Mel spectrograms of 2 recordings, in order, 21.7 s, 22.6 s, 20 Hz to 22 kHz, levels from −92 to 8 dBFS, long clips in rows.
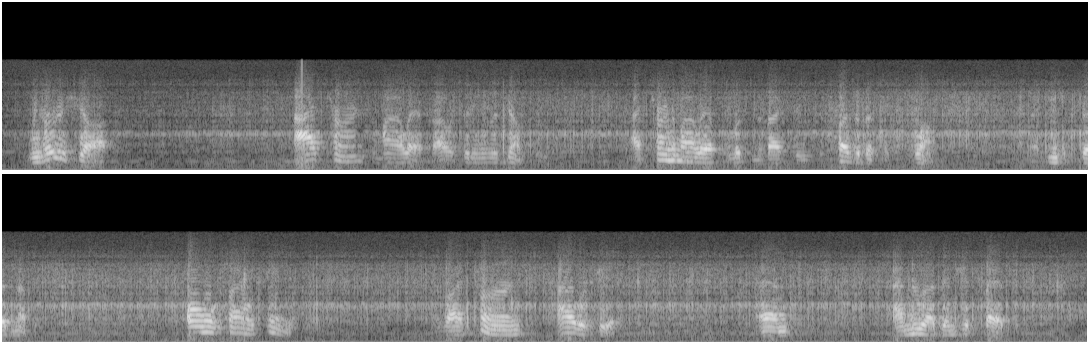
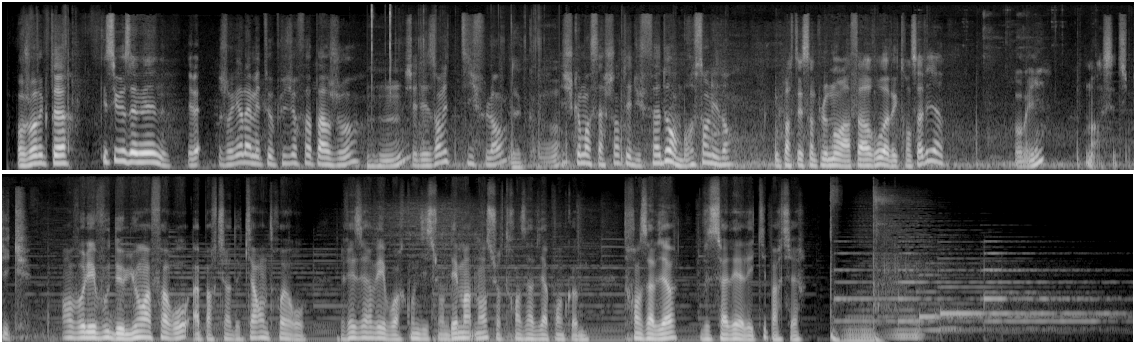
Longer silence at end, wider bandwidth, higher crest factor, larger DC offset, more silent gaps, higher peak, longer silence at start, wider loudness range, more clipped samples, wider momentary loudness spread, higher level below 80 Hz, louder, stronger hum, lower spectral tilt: second, 0 s vs 0.25 s; second, 5.4 kHz vs over 20 kHz; about the same, 16 dB vs 20 dB; first, 1% vs under 0.1%; neither; about the same, 0 dBFS vs 0 dBFS; second, 0 s vs 0.15 s; about the same, 4 LU vs 5 LU; neither; about the same, 16 LU vs 16 LU; about the same, -46 dBFS vs -44 dBFS; first, -16 LUFS vs -19 LUFS; neither; about the same, -7 dB/octave vs -6 dB/octave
